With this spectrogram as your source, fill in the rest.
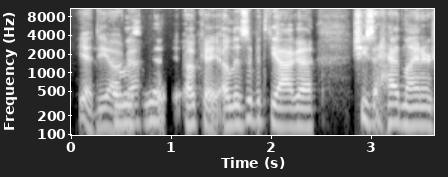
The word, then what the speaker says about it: Diaga: Yeah, Diaga.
